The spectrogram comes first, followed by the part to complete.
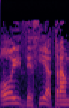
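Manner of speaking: ordinary talk, nothing marked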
